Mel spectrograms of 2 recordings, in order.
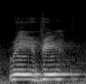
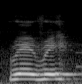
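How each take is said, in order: The two takes are said the same way.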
